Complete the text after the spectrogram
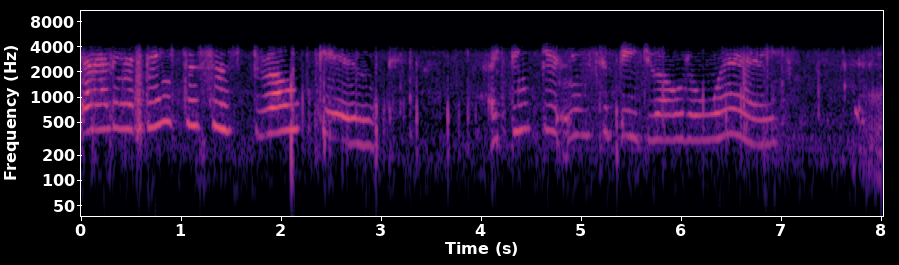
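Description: A young girl sings in a high voice close by.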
